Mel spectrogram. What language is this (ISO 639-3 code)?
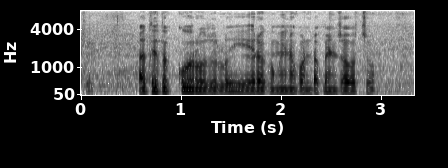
tel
